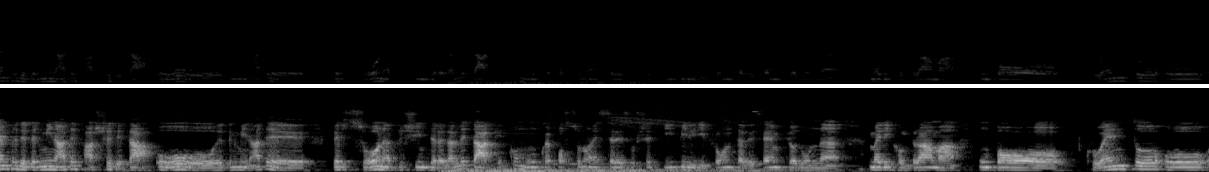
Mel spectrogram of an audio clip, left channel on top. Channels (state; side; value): quieter; left; 38.0 dB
